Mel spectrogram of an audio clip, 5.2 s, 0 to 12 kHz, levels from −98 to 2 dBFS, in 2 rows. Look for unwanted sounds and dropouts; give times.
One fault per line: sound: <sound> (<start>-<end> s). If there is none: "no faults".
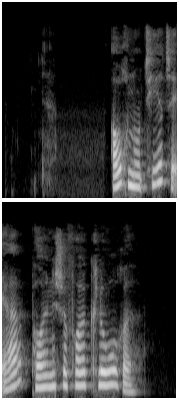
no faults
